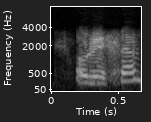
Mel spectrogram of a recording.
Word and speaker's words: Orissa: Orissa, right.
